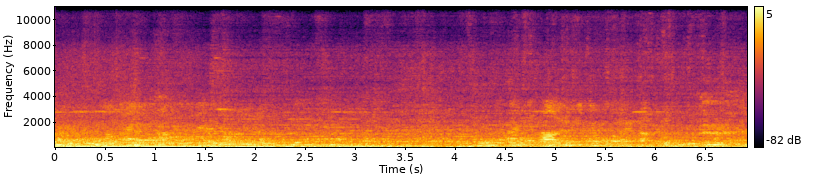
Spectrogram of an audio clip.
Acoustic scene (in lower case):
crowded indoor space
